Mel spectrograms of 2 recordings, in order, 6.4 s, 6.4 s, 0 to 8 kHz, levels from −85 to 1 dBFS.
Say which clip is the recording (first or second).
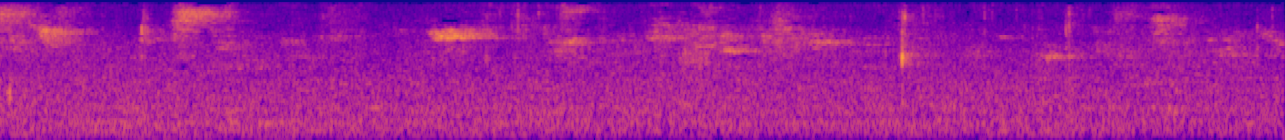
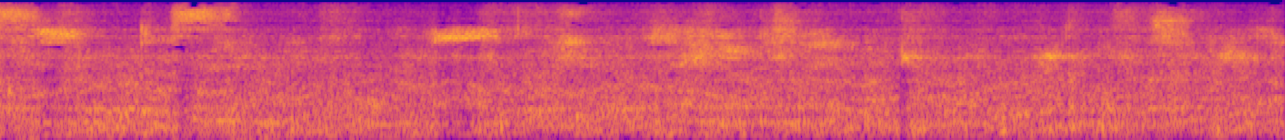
first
